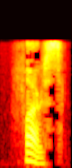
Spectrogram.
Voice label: "Farce", English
